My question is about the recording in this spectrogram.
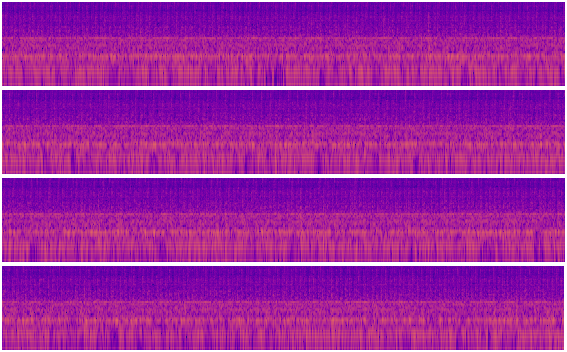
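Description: Computerized home embroidery machine stitching out a design, its needle mechanism running steadily and evenly.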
